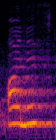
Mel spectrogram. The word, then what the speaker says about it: honest: We use an before silent H. That is, the word starts with a consonant letter H, but it has a vowel sound. For example, honest man. Here H is silent and we pronounce from O.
